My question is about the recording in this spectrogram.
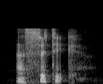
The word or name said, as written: ascitic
